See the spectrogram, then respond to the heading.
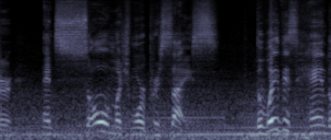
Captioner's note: engine continues roaring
